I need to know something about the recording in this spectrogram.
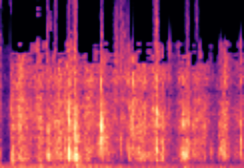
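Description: Plastic bubble wrap crinkling under the hands while a sticker seal on it is picked at: a run of small, irregular crackles and clicks.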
